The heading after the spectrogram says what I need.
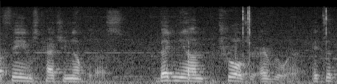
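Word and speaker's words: Begnion: By the way, the voice acting called it Benyan, but I still say there's a G. it's supposed to be like the word sign where you don't pronounce the G.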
